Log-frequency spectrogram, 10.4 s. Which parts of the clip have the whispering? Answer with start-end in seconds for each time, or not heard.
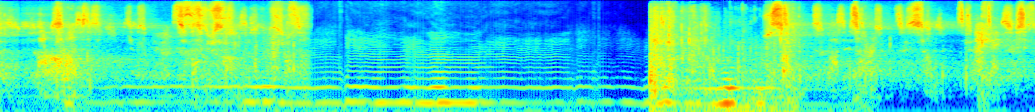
0.0-3.1, 7.6-10.3.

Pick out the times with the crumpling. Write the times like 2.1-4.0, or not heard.
2.1-3.0, 6.5-8.1.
